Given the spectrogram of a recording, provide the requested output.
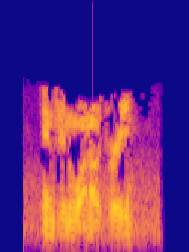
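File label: Incident Tac 2, Scanner audio recording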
